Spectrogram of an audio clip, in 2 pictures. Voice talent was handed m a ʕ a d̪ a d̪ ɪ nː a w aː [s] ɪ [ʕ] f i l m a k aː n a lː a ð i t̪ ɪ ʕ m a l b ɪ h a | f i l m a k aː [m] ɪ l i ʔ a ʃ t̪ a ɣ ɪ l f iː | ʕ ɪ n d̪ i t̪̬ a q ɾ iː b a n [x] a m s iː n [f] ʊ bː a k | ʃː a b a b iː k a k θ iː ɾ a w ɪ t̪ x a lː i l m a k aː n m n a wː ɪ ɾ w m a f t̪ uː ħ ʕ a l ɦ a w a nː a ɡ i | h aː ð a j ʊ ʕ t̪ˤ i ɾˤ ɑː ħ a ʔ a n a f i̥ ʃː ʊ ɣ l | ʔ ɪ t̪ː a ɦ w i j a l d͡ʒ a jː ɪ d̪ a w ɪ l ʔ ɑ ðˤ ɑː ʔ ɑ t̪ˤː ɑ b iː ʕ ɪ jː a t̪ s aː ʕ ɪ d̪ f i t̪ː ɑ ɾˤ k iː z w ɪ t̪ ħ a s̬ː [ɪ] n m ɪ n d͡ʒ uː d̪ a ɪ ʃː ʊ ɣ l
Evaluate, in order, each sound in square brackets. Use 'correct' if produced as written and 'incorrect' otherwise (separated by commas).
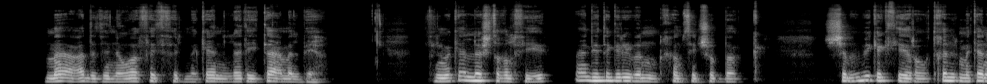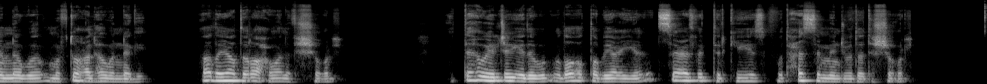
incorrect, incorrect, incorrect, correct, incorrect, correct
